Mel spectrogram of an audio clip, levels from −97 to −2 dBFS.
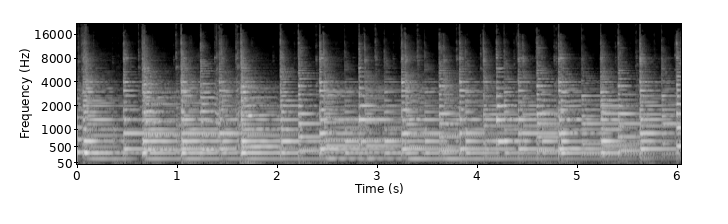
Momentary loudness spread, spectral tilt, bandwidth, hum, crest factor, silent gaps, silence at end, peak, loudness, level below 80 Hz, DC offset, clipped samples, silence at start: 2 LU; -4 dB/octave; 19 kHz; none; 16 dB; none; 0 s; -6 dBFS; -23 LUFS; -60 dBFS; under 0.1%; under 0.1%; 0 s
